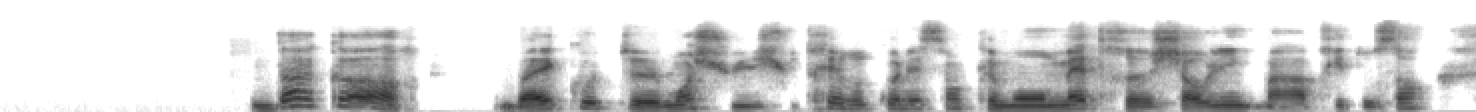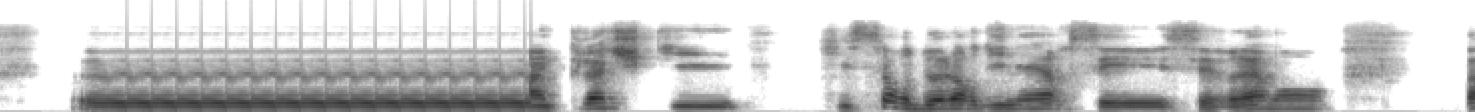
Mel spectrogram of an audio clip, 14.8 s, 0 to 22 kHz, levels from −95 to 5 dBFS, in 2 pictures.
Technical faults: broken-record loop

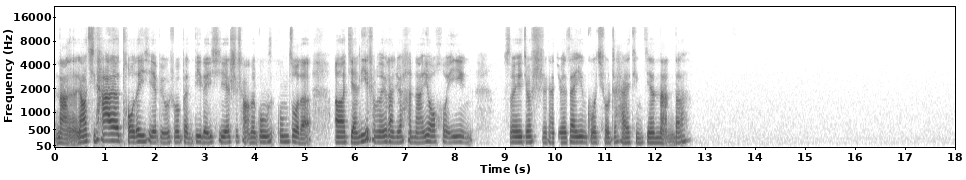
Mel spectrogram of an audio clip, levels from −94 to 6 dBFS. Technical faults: echo leak

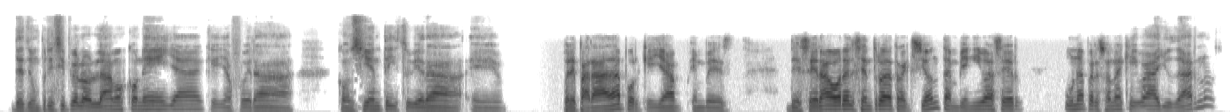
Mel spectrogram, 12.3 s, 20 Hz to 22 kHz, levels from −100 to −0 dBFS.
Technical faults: digital radio blending to analogue

